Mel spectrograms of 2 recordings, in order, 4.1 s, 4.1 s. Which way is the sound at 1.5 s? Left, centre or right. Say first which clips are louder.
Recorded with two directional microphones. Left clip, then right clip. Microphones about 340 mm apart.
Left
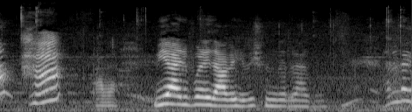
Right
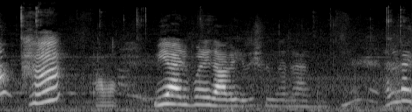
Left 2 dB; centre.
